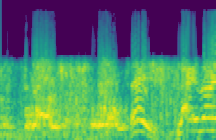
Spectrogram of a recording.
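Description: Pit bulls barking several times in quick succession, with a falling, whining cry about one and a half seconds in.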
